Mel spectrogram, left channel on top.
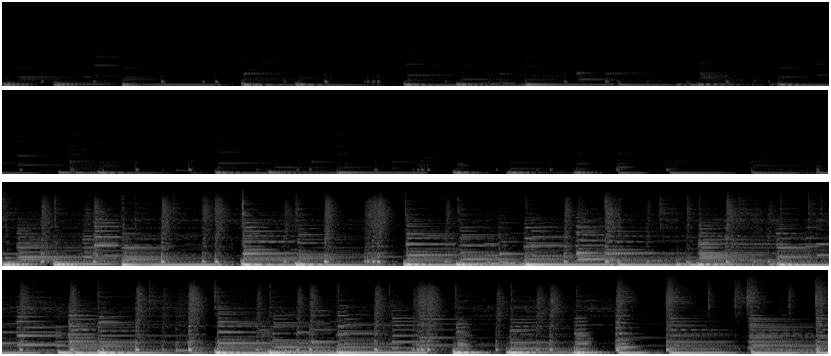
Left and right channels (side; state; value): left; quieter; 26.1 dB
